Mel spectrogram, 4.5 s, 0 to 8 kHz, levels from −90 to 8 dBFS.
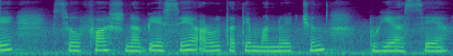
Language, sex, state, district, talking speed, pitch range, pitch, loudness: Nagamese, female, Nagaland, Dimapur, 145 wpm, 185-215 Hz, 195 Hz, -20 LUFS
